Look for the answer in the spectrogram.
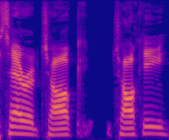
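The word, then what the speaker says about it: Sarah Chalke: where Sarah Chalky is how you say her name,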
